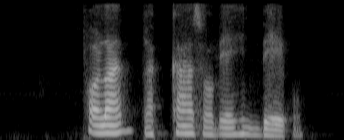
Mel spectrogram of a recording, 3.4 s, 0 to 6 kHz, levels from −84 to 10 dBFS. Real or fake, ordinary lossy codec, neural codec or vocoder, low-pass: fake; AAC, 32 kbps; codec, 16 kHz in and 24 kHz out, 0.8 kbps, FocalCodec, streaming, 65536 codes; 5.4 kHz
